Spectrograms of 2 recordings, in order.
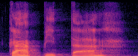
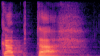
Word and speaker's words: captar: vem do verbo captar a pronúncia pode ser capitar como a mini pronúncia ou captar como a pronúncia de algumas pessoas Hum e aí o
